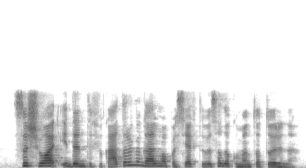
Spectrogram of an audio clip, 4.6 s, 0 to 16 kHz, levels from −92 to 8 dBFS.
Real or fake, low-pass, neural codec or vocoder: real; 7.2 kHz; none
